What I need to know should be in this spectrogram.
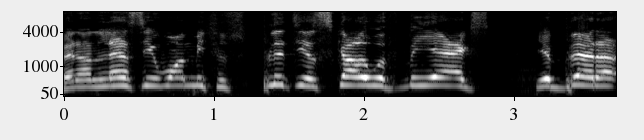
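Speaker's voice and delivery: talking like a pirate. Threatening to split someone's skull with an axe: talking like a pirate. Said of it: "Why is he talking like a fucking pirate?".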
